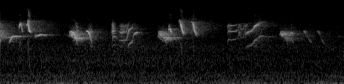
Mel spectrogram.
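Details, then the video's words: Short, high twittering phrases from an American goldfinch, each a cluster of bright chirps and descending slurs, repeated about every half second over a soft hiss. "American Goldfinch Bird Call Song"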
